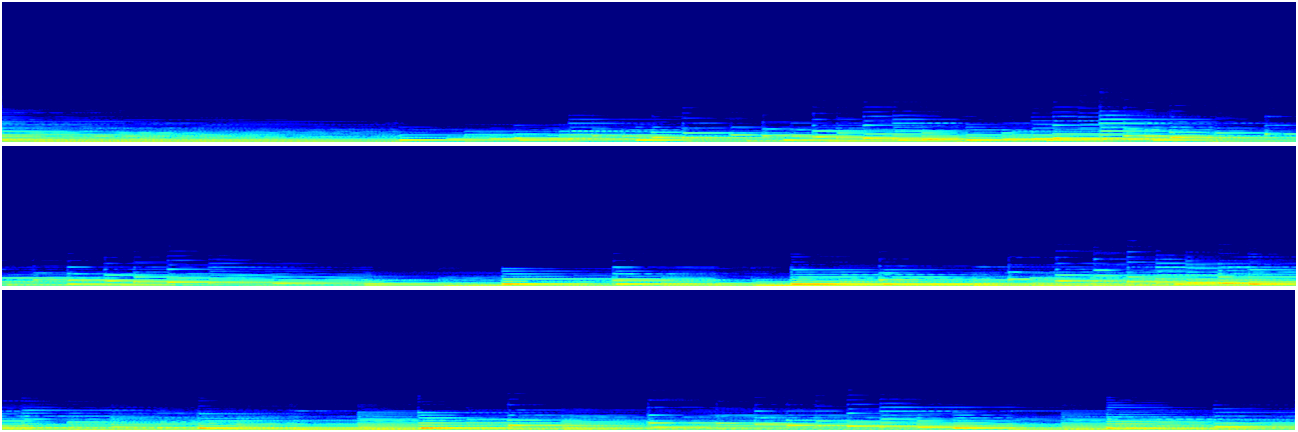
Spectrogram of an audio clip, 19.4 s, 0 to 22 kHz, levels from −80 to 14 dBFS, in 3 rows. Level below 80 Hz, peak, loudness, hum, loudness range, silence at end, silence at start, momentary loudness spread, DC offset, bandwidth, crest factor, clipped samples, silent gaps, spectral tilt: -52 dBFS; -10 dBFS; -25 LUFS; none; 5 LU; 0 s; 0 s; 8 LU; under 0.1%; 4.9 kHz; 16 dB; under 0.1%; none; -10 dB/octave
